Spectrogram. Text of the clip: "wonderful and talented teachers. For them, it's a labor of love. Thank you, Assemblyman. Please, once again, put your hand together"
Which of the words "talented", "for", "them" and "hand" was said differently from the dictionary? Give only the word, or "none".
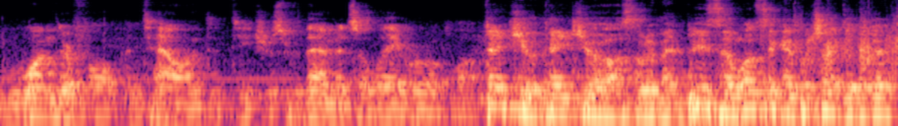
hand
